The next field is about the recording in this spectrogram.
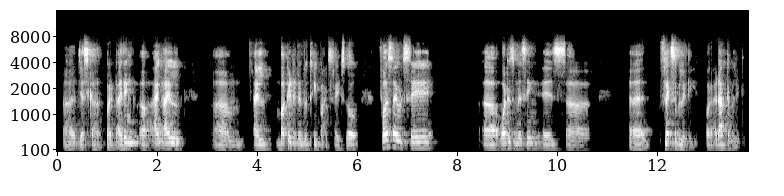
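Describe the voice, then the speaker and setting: A man's voice: medium pitch, creaky. Man in his thirties, dull lo-fi audio. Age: 30s. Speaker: podcast guest. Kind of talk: thoughtful panel discussion answer.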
